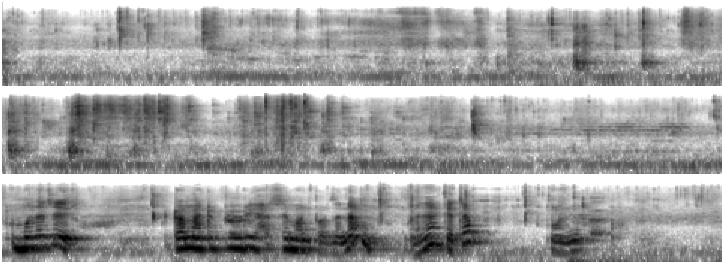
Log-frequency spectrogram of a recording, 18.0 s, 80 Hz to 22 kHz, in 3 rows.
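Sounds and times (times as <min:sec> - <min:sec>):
person chewing food: 0:00.0 - 0:12.1, 0:16.1 - 0:18.0.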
